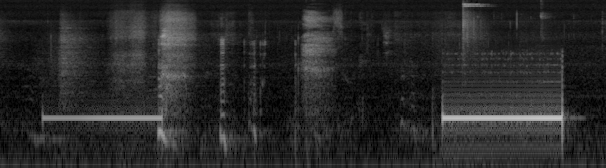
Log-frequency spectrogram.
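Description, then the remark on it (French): A phone call being placed to reach someone who will read a poem remotely: two long, steady electronic ring tones separated by a pause filled with short clicks and bursts of line noise. “qu'on va avoir au téléphone, qui va nous lire un poème à distance.”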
